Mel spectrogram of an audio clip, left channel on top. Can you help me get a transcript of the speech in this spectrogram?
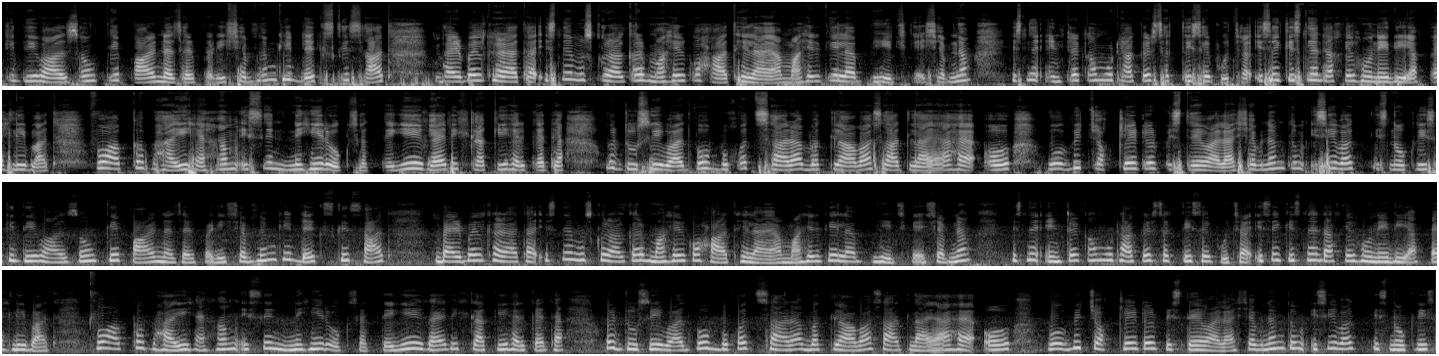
کی دیواروں کے پار نظر پڑی۔ شبنم کی ڈیسک کے ساتھ بیربل کھڑا تھا۔ اس نے مسکرا کر ماہر کو ہاتھ ہلایا۔ ماہر کے لب بھیج گئے۔ شبنم، اس نے انٹرکام اٹھا کر سختی سے پوچھا، اسے کس نے داخل ہونے دیا؟ پہلی بات، وہ آپ کا بھائی ہے، ہم اسے نہیں روک سکتے، یہ غیر اخلاقی حرکت ہے۔ اور دوسری بات، وہ بہت سارا بکلاوا ساتھ لایا ہے، اور وہ بھی چاکلیٹ اور پستے والا۔ شبنم، تم اسی وقت اس نوکری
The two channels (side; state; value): both; normal; correlation 0.23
